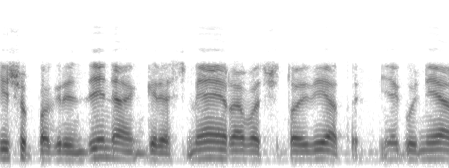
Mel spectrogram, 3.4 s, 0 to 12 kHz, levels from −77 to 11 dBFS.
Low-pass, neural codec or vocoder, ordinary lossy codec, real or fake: 10.8 kHz; none; MP3, 96 kbps; real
